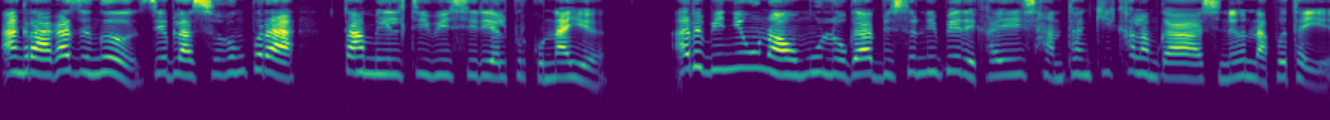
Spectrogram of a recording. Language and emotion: Bodo, angry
